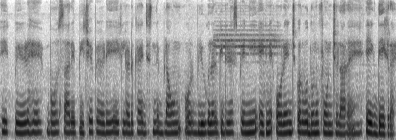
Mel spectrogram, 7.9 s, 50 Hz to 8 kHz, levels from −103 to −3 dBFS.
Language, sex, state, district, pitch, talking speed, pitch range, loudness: Hindi, female, Rajasthan, Jaipur, 210 Hz, 255 wpm, 205-215 Hz, -17 LUFS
